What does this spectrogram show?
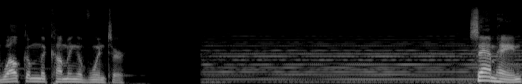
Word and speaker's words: Samhain: the coming of winter Sam Hayne pronounced sawin was the most important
